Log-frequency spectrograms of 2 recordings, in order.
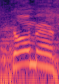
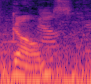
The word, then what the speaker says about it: Gomes: Gomez, would you like some case law? Rebar. Yes, sir. Please stop mispronouncing my name. It's Gomes, okay?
